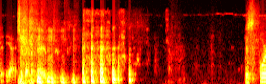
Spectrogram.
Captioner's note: laughing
